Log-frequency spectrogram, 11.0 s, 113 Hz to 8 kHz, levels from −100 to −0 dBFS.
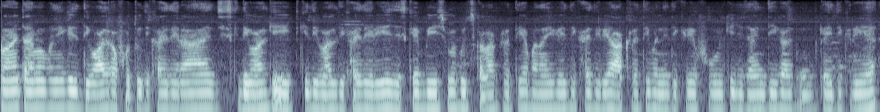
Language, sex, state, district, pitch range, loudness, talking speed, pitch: Hindi, male, Uttar Pradesh, Hamirpur, 115-120 Hz, -19 LUFS, 210 wpm, 115 Hz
